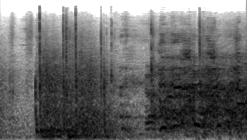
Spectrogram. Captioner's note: furniture clattering; feet stomping; attendees laughing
